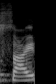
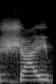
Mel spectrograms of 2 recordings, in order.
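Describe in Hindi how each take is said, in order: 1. शब्द की शुरुआत सादी "s" ध्वनि से होती है। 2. शब्द की शुरुआत "sh" ध्वनि से होती है। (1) "साई नहीं" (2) "बल्कि शाई पढ़ते हैं"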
